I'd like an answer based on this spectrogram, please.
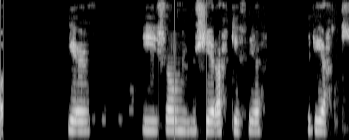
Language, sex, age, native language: Icelandic, male, 11, Icelandic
